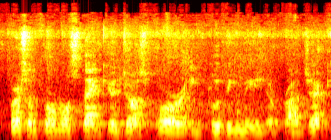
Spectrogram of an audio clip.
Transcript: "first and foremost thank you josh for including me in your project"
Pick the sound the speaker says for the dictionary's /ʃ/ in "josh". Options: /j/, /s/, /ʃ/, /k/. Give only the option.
/s/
